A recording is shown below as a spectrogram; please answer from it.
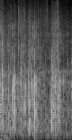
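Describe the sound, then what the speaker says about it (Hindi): A short burst of enthusiastic audience applause at a poetry recital, dense clapping close by. "एक बार जोरदार तालियां बजा दीजिए"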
